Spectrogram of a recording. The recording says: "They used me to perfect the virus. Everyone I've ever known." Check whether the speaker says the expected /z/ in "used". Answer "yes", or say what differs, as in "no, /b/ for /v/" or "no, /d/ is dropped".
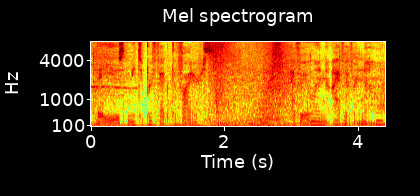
yes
